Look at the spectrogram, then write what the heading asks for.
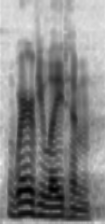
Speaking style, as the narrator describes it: he asked

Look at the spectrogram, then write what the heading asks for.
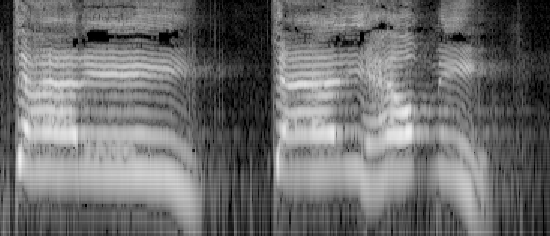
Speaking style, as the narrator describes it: She is screaming at the top of her lungs

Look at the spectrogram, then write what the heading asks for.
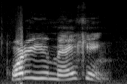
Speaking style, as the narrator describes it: another shouted even louder

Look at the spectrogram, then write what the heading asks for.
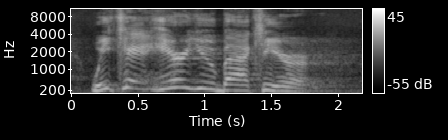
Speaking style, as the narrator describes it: a man on the back row yelled from the back

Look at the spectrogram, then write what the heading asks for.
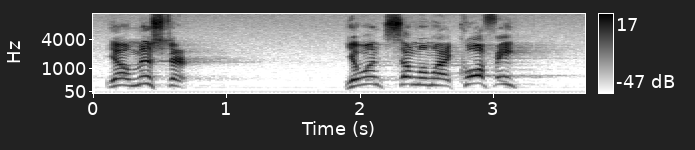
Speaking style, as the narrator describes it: he yells

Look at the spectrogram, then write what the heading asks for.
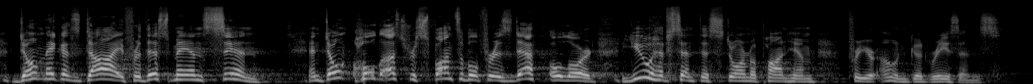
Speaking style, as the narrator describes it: pleaded

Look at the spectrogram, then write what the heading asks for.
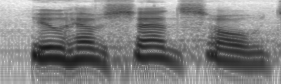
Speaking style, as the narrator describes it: Jesus replied

